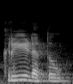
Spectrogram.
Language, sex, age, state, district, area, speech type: Sanskrit, male, 18-30, Karnataka, Vijayanagara, urban, read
